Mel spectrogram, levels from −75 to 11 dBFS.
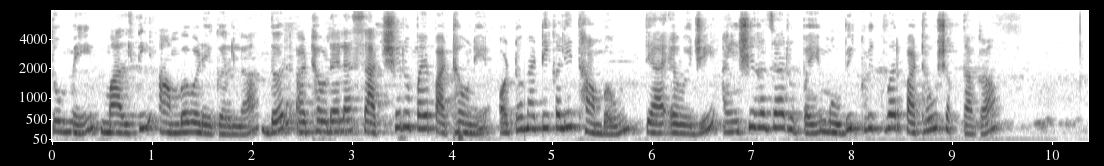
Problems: none marked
